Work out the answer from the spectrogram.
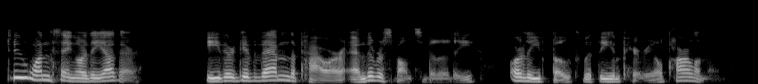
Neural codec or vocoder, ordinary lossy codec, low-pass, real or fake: none; Opus, 24 kbps; 5.4 kHz; real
